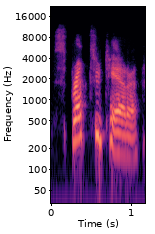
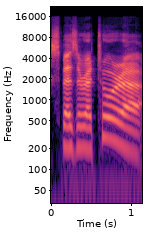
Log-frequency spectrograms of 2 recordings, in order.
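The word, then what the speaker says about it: sprezzatura: to the storytellers microphone you were the first person i've ever spoken to that that pronounced that word correctly in italian everybody's like special torah i mean it just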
